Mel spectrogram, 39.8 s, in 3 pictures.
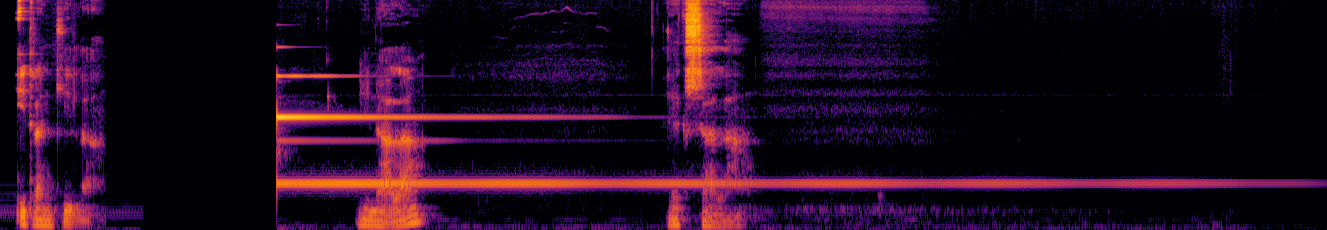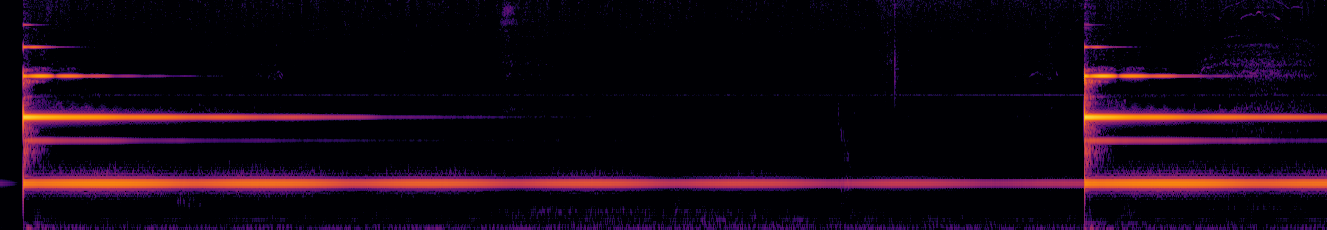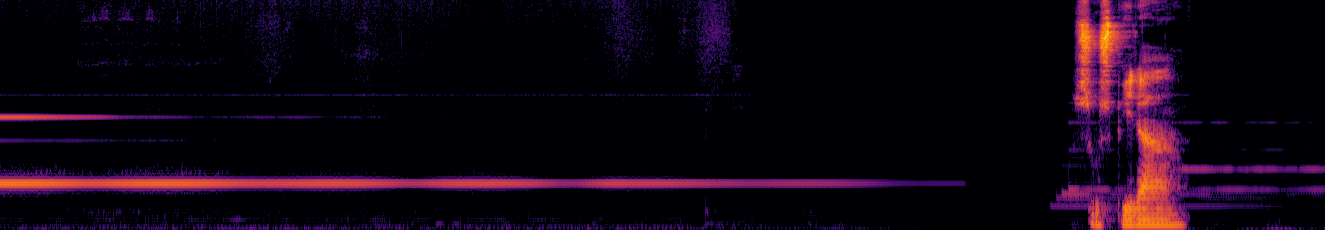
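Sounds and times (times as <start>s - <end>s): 
speech: 0.2s - 1.1s, 3.6s - 4.3s, 6.8s - 7.5s, 37.4s - 38.4s
singing bowl struck and ringing: 2.8s - 35.4s.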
